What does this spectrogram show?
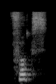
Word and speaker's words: Fuchs: I have a genetic disease called Fuchs, I'm going to say it properly instead of the profane way, Fuchs dystrophy.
